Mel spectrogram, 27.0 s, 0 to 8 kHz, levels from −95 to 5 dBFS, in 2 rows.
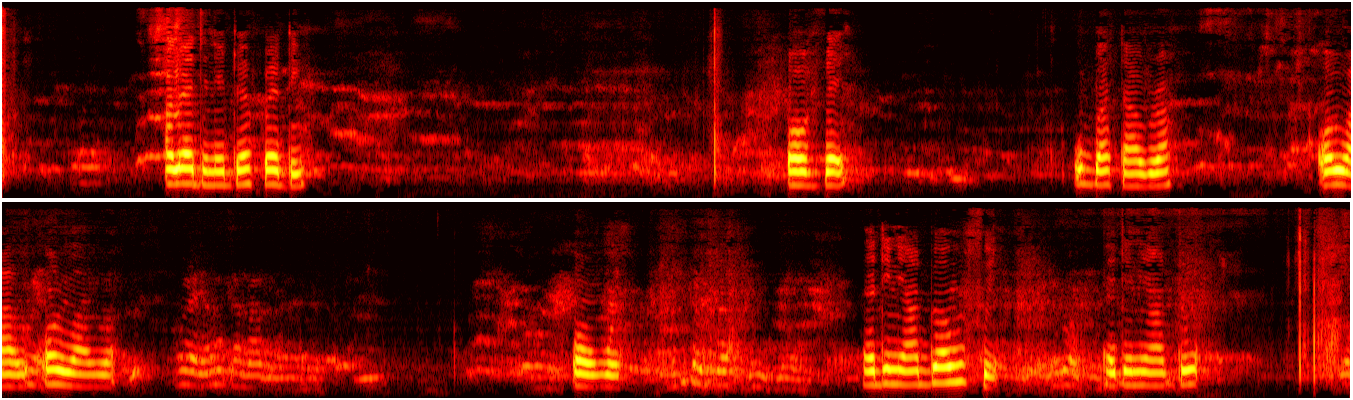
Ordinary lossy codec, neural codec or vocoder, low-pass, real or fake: MP3, 32 kbps; codec, 24 kHz, 3.1 kbps, DualCodec; 7.2 kHz; fake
